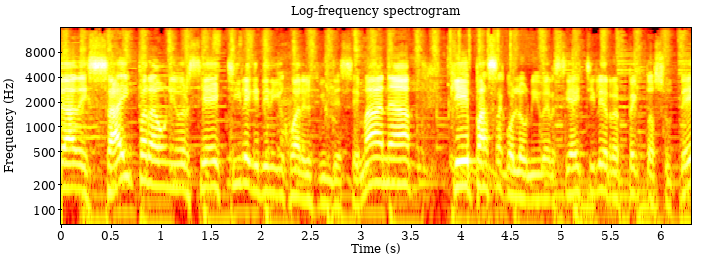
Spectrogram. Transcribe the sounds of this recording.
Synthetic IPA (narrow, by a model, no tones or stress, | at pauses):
ðaðesajpaɾauniβ̞eɾsiðaðet͡ʃileket̪̬jenekexuɣaɾelfind̪esemana | kepasako̞nlauniβeɾsiðaðet͡ʃilerehpek̚t̪oasut̪e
